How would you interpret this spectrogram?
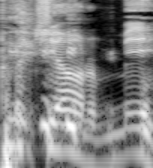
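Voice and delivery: put-on mumbling drawl. Speaking to listeners hearing this late at night, doing a Sling Blade voice. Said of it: "I had the Sling Blade voice done".

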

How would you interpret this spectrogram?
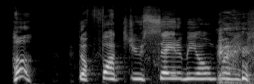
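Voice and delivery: put-on very high-pitched New Jersey accent. Acting out a film character who loses his Mexican accent, in a New Jersey accent. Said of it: "He talks like someone from New Jersey".

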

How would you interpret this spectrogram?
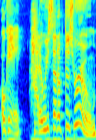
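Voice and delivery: normal talking voice

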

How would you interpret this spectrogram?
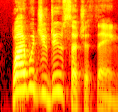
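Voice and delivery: very high, very loud shouting. A woman grabs him by the shoulders and shakes him: shouted into his face. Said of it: "She shouted into his face".

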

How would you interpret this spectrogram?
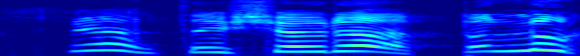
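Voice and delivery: put-on high, laughing, bumbling old man voice.

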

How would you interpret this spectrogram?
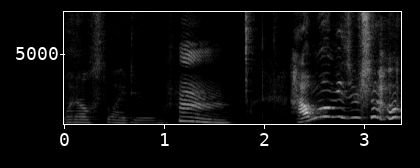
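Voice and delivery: play-acted, cheeky, sassy, sing-song teasing tone. Retelling Natalie's reply when asked what else she does: imitating Natalie's sass. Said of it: "I put Natalie sass".

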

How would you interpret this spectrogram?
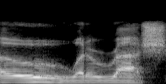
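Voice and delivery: deep, guttural voice, very slow and drawn out. Saying a podcast catchphrase: Road Warrior Animal impression. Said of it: "getting that guttural, deep voice sound".

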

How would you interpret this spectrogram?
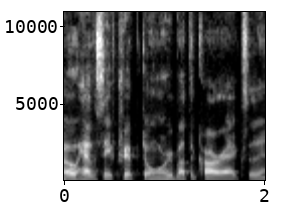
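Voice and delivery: plain

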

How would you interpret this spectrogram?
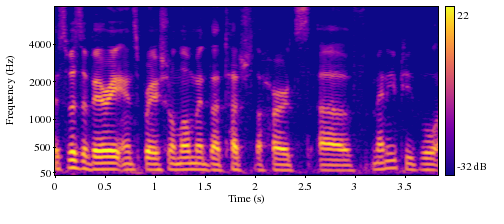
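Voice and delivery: ordinary talk, nothing marked

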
